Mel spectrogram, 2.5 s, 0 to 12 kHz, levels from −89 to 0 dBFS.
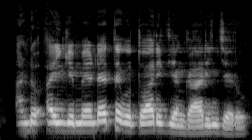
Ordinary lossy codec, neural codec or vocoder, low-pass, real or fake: none; none; none; real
